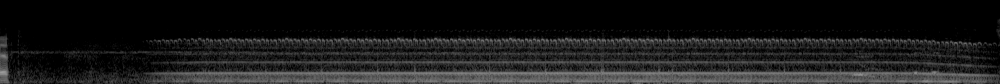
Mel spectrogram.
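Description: Electric self-balancing scooter running: a steady, even-pitched electric whine that starts about a second and a half in, holds level, then sags slightly and stops near the end as it slows.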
